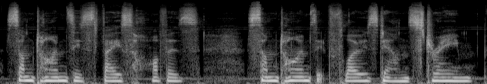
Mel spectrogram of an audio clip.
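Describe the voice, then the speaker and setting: An actress in a radio play playing a grieving, watchful country sister, narrating in a reflective, measured way. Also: female voice, low voice, level tone, a little mellow. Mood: wistful.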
